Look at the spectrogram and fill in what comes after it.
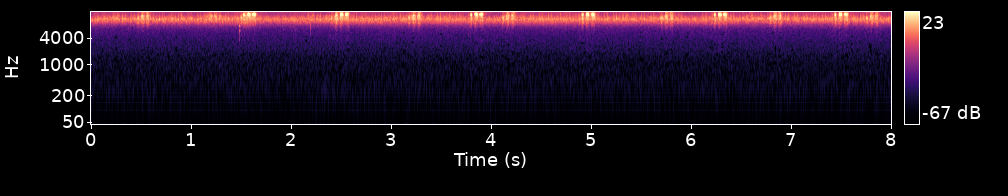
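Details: Crickets chirping on a starry night: a steady, very high-pitched shrill trill runs throughout, with louder chirp bursts roughly every half to one second, uneven in timing. No other animals or people are heard.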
